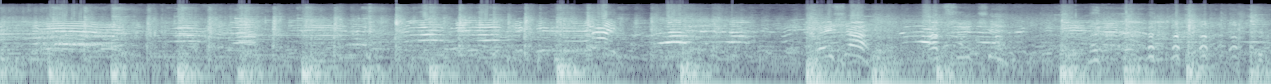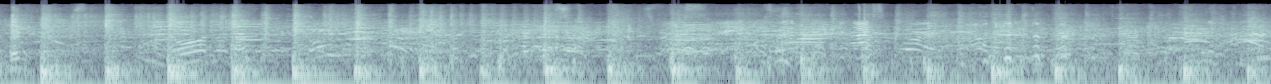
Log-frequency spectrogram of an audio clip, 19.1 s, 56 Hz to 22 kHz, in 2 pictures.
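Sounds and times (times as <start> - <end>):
crowd voices: 0.0 - 19.0
marching band playing: 0.0 - 19.0
steady drum beat: 0.0 - 19.0.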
